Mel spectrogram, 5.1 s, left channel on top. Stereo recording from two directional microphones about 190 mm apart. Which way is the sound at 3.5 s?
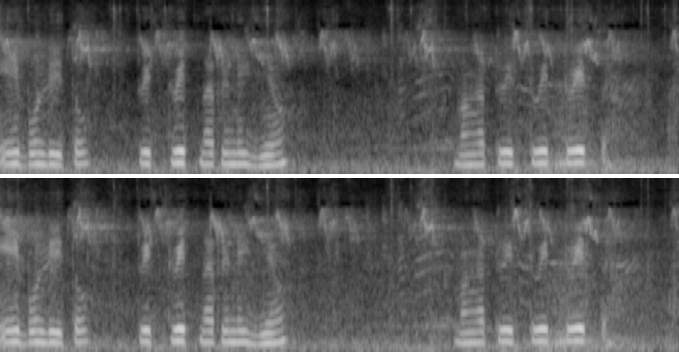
10° left (ahead or behind).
